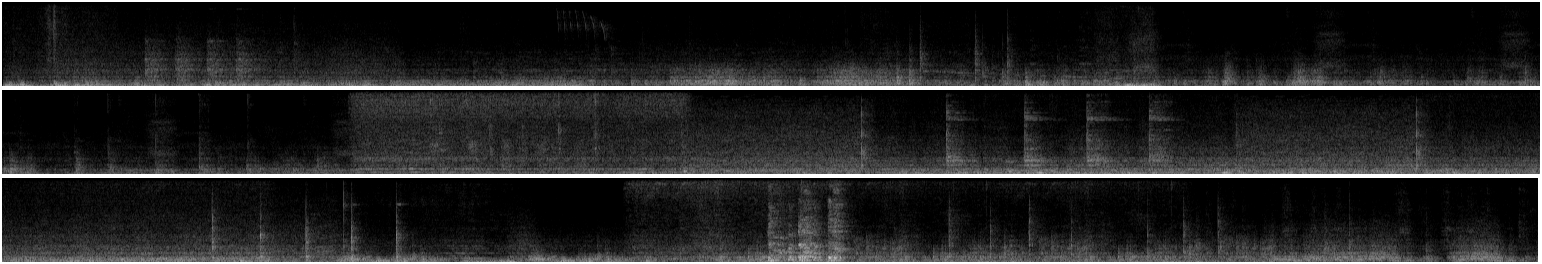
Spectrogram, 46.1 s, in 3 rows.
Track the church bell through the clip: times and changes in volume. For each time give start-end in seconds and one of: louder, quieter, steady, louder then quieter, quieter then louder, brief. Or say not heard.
not heard.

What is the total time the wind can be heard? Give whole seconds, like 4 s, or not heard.
46 s.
